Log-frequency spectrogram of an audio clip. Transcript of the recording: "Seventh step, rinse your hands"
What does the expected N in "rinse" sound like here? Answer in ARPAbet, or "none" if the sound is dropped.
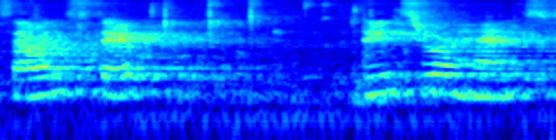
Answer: none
